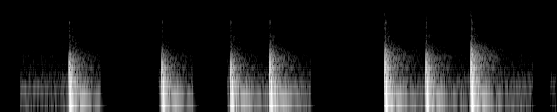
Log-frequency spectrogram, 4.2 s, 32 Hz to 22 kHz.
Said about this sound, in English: Now, boys, when we knock, we must be careful to knock exactly 7 times, because he is very superstitious.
